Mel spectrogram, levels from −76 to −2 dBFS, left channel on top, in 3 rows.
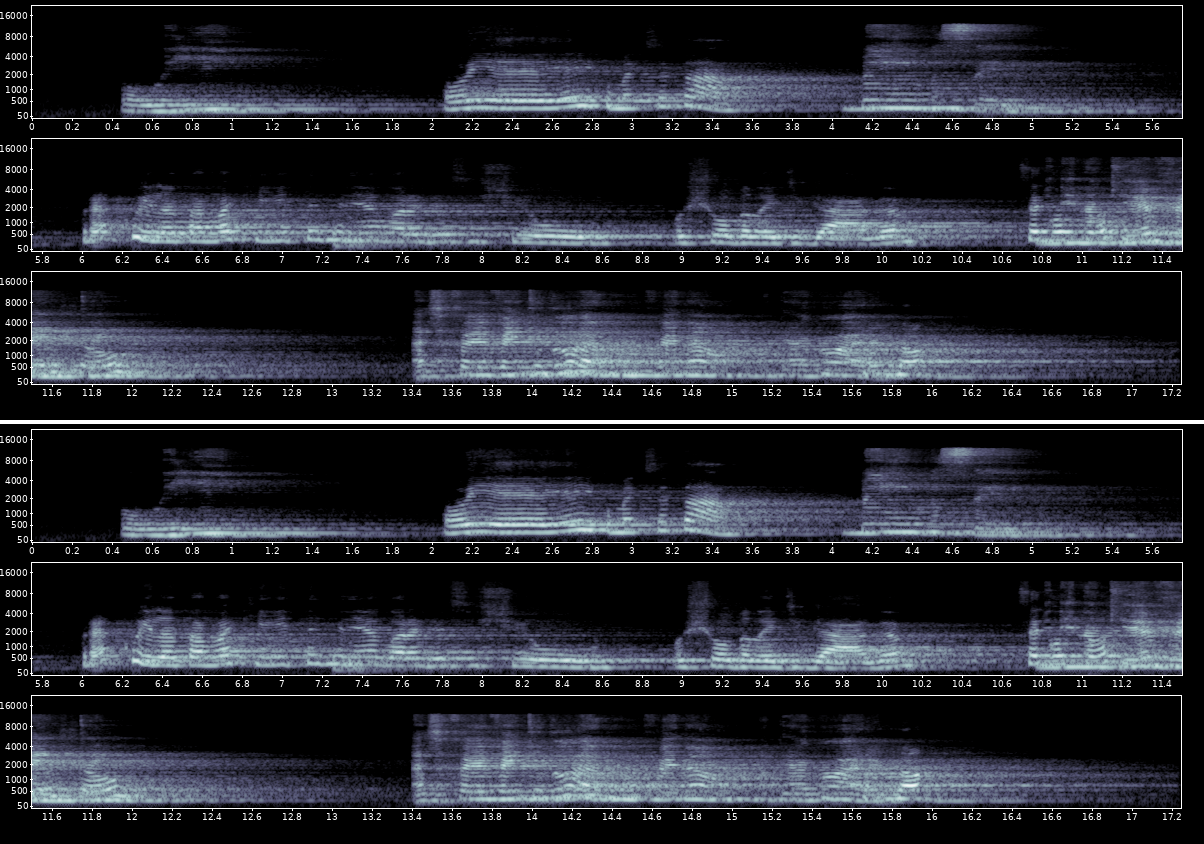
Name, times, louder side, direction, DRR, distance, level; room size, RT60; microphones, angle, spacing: voice 1, 0.4-1.0 4.0-5.0 7.2-7.4 10.8-11.9 13.4-15.8, equal, 85° right, -1 dB, 1.9 m, -21 dB
voice 2, 2.1-3.6 6.0-8.7 9.0-10.2 10.7-11.2 11.5-12.0 15.7-15.9, right 1 dB, 20° right, 6 dB, 0.6 m, -20 dB
18.5 x 7.8 x 4.2 m, 2.6 s
head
